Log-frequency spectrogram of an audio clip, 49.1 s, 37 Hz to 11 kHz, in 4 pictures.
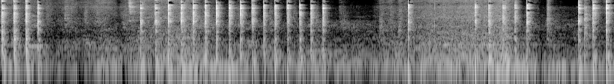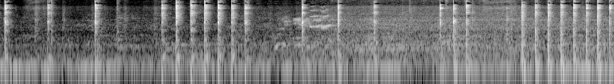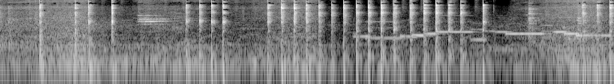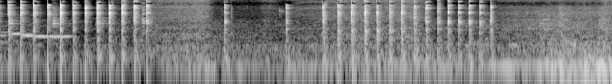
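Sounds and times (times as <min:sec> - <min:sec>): hammer tapping steel punch: 0:00.0 - 0:01.0, 0:02.8 - 0:06.7, 0:09.5 - 0:11.0, 0:11.6 - 0:14.7, 0:15.4 - 0:17.4, 0:18.3 - 0:20.0, 0:21.0 - 0:21.8, 0:22.4 - 0:24.7, 0:25.3 - 0:27.0, 0:28.2 - 0:29.2, 0:29.9 - 0:34.5, 0:36.1 - 0:39.9, 0:41.3 - 0:41.6, 0:42.4 - 0:46.8.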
